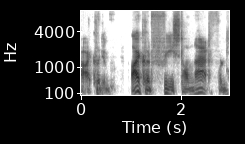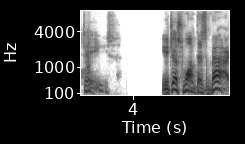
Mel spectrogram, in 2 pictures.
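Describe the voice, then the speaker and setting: Using a put-on character voice with a menacing tone, a man speaks at medium pitch and a very slow pace, leaving long, frequent pauses. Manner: menacing, hungry.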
